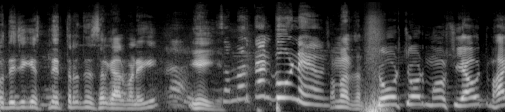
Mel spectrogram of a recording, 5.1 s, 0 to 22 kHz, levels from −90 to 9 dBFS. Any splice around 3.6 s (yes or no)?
yes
